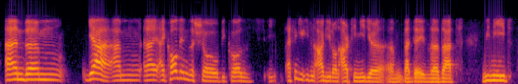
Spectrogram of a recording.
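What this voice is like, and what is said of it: German speaker with English-influenced accent. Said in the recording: “I'm from Germany and I've been brought up by an English mother. So there, hence my accent”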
